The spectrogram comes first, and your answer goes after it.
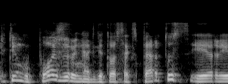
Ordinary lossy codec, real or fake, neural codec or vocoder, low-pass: AAC, 48 kbps; fake; codec, 16 kHz, 4 kbps, FreqCodec, larger model; 7.2 kHz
